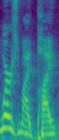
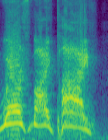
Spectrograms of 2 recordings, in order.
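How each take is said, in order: First: Said in the usual way. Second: High, loud, slow demanding yell; impatient shout. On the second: Real, not acted. Host demanding his pipe, impatient shout. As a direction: yell it, drawing out each word.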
